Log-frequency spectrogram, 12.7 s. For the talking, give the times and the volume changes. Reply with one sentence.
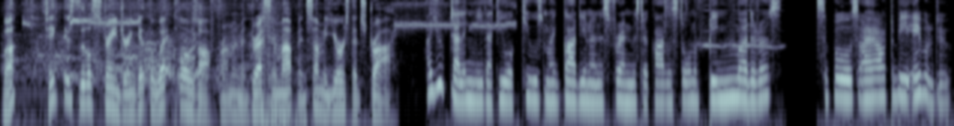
You can hear the talking from 0.0 to 12.6 s, at a steady volume.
